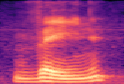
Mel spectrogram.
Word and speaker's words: vain: way and of course in English it's not van it's vain vein so that you know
